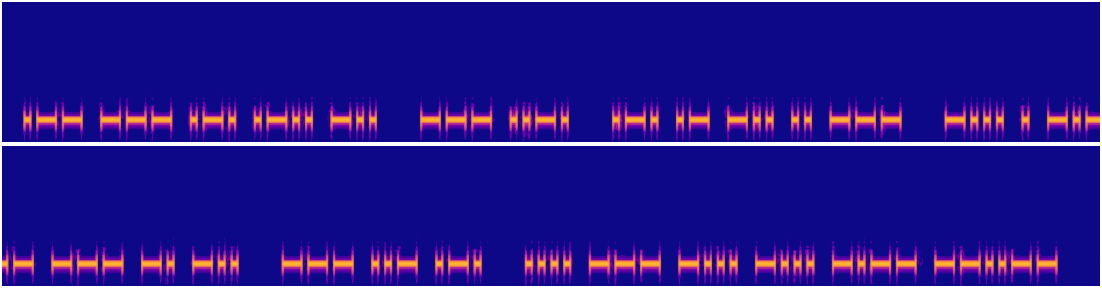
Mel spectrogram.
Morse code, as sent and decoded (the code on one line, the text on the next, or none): .-- --- .-. .-.. -.. / --- ..-. / .-. .- -.. .. --- / -... -.-- --- -. -.. / --- ..- .-. / .... --- -... -... -.-- --..--
WORLD OF RADIO BEYOND OUR HOBBY,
